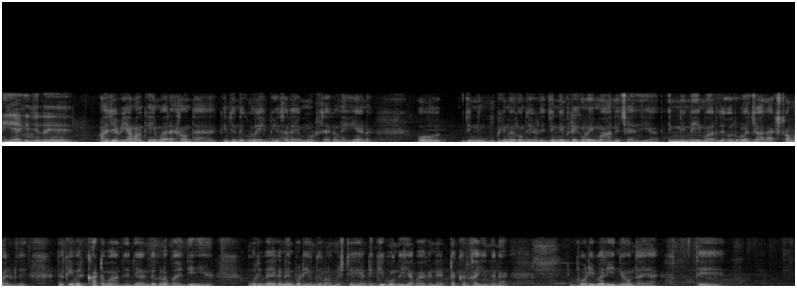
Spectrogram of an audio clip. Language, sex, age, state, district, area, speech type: Dogri, male, 18-30, Jammu and Kashmir, Samba, rural, spontaneous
